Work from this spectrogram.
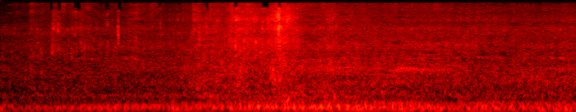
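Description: Heavy rainwater pouring into a room of a house during a downpour in Kanyakumari district, a steady broadband rushing and splashing wash that holds constant and fairly loud throughout, with no talking.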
